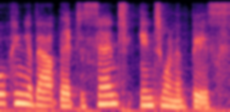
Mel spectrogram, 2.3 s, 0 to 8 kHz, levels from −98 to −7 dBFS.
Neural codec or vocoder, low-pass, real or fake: codec, 32 kHz, 1.9 kbps, SNAC; 7.2 kHz; fake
